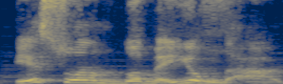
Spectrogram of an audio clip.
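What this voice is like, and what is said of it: Northeastern Chinese dialect. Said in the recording (Chinese): “用东北话讲”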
